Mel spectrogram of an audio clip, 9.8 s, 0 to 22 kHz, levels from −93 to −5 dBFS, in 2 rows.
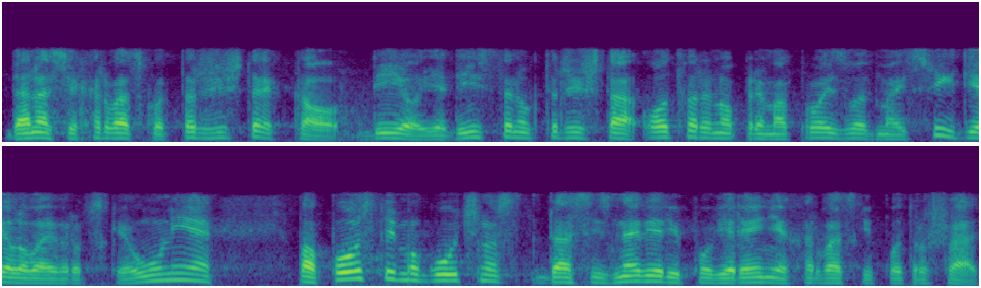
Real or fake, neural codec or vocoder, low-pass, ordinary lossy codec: fake; codec, 16 kHz, 8 kbps, FunCodec, trained on Chinese and English, 25 frames a second; 5.4 kHz; Opus, 16 kbps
